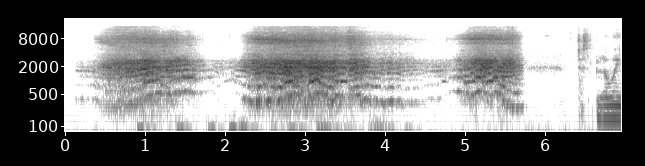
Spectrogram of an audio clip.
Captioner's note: wind noises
